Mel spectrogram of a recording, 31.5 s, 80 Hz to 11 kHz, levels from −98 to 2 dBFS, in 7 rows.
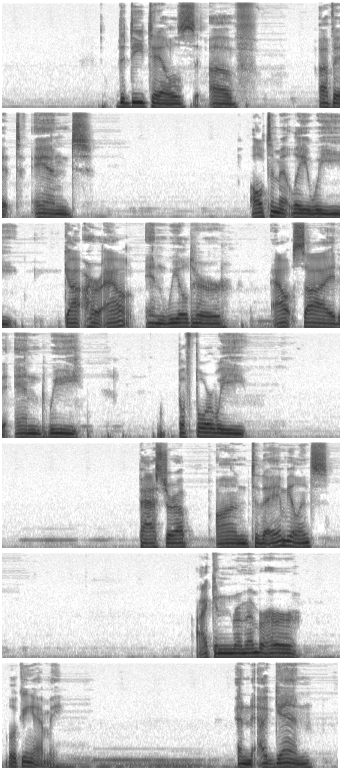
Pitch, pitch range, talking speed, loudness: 115 Hz, 105-120 Hz, 65 wpm, -18 LUFS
